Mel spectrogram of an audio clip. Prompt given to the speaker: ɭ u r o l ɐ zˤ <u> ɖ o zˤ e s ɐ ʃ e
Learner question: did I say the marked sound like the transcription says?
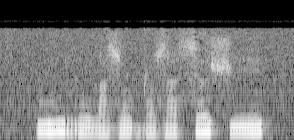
yes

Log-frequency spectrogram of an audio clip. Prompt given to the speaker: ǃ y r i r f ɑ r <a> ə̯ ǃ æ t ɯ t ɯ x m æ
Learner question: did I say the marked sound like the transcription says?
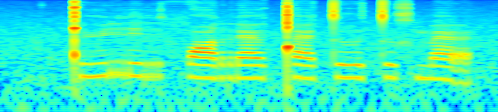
no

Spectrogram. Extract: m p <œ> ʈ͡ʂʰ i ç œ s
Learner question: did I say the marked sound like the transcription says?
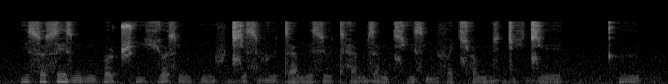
yes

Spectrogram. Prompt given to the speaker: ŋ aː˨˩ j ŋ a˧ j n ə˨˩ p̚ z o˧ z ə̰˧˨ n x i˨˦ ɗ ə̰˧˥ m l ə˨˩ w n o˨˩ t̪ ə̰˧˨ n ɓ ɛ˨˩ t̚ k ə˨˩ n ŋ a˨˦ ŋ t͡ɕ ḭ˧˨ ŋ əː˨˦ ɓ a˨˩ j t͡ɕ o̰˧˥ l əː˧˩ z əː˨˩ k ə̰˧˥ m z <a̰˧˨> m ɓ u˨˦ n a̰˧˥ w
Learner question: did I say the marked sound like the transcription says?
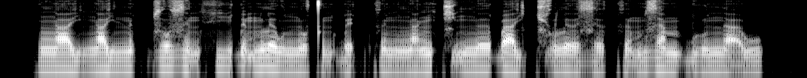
no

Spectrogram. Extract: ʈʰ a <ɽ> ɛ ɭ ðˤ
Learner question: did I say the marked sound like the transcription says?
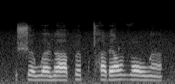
yes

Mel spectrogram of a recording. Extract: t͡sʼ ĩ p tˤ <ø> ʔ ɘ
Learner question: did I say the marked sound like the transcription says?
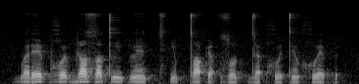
no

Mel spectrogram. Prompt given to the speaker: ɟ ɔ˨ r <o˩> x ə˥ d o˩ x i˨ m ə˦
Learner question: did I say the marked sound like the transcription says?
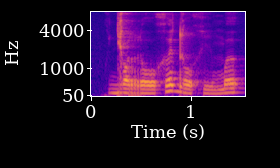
yes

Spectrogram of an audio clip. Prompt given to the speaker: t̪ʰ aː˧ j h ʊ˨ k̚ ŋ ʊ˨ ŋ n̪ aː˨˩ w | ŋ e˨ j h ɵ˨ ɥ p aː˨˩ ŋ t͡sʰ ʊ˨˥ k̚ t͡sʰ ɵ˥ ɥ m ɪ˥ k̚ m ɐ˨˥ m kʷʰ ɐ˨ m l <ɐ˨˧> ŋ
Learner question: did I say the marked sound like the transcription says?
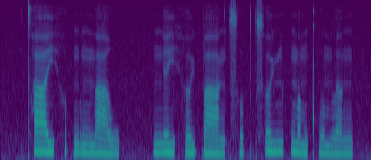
yes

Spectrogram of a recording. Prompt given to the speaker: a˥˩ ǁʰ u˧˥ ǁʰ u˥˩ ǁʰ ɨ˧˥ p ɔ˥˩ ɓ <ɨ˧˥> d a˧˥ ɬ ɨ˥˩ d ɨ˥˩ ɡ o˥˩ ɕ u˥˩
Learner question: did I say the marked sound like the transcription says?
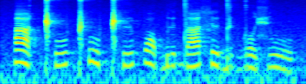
yes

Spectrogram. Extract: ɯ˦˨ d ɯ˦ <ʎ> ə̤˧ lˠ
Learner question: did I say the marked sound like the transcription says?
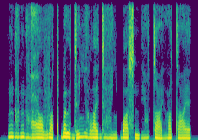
yes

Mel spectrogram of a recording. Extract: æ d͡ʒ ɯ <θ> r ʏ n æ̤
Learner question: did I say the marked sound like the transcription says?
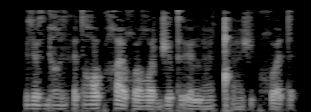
no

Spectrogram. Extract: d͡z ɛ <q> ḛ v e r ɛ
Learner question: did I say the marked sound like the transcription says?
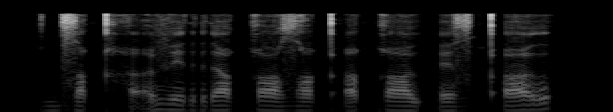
no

